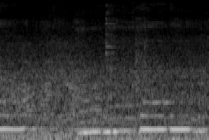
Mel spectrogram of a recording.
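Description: A woman singing a slow melody of held notes into a handheld microphone, live in a small room.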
